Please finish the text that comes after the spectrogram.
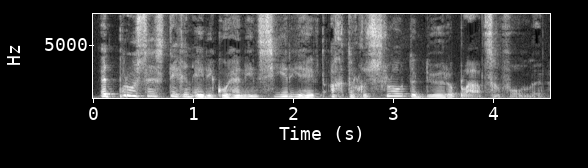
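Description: An actor playing a formal, menacing Egyptian prison doctor who interrogates with measured politeness in a radio drama. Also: male voice, fairly high pitch, big pitch swings, breathy edge. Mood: contemptuous.

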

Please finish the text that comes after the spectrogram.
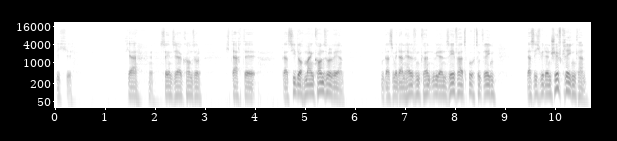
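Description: An actor in a German radio play playing a stranded, penniless American sailor, plain-spoken, hesitant and stubborn. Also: male voice, rumbling low, normal speed, long pauses, a little mellow, no room sound. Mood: hesitant, pleading.

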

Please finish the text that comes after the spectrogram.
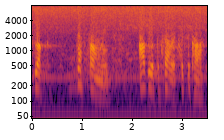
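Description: A woman's voice: low voice, a little fast. An actress playing a wisecracking, caring working woman with dry, sassy quips in a 1940s radio drama. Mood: wry. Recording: noisy, hissing 1940s radio recording.

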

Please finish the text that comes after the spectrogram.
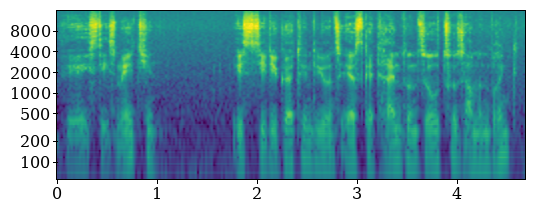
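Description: A man's voice: low-pitched, steady tone, normal speed. A man playing a noble older king and father, full of wonder, declaiming verse solemnly in a classic radio play. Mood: moved, solemn.

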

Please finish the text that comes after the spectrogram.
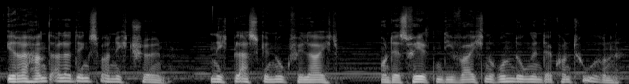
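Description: A man narrating a literary story in a measured, descriptive manner. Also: mid-range voice, gravelly, darkish tone, faint music behind.

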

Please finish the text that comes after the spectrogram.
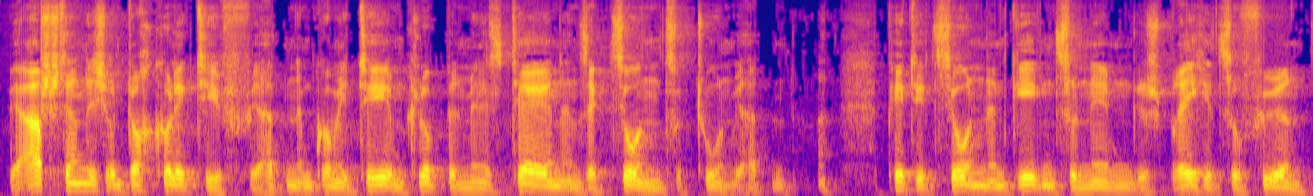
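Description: Guy playing an old ex-revolutionary, deep low voice, wistful and hushed, radio play. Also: close to an everyday voice. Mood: reflective. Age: older. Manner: measured, wistful, often hushed. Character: aging male ex-revolutionary, reflective and proud. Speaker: former revolutionary recalling his past. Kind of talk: radio drama acting, reflective narration.

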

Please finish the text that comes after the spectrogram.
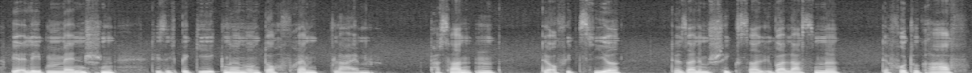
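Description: A woman's voice: deep voice, dark tone, no room sound. A woman presenter reading a scripted introduction to a radio play. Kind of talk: scripted narration.

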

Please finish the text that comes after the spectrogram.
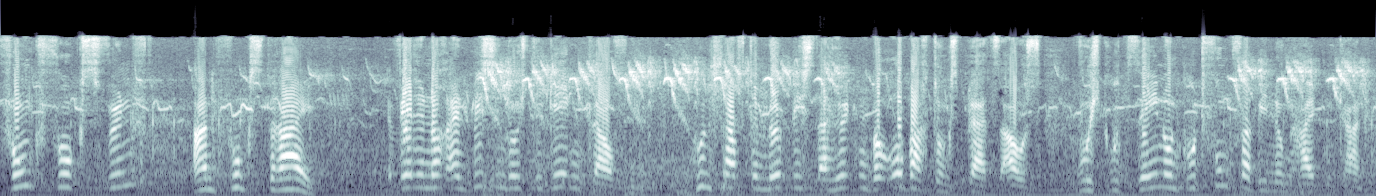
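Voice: medium pitch, normal speed, natural voice. Actor playing a young scout on noisy radio. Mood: calm, brisk. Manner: telegram-style radio reports. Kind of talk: 1980s German youth radio play acting.

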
